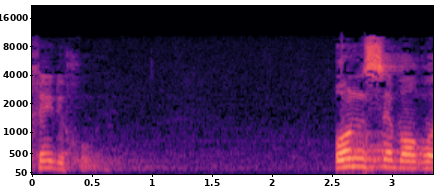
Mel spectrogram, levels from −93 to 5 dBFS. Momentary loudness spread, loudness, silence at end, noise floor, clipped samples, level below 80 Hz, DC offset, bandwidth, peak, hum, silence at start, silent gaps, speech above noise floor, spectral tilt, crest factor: 22 LU; -19 LUFS; 0 s; -58 dBFS; under 0.1%; -60 dBFS; under 0.1%; 11 kHz; -4 dBFS; 50 Hz at -65 dBFS; 0 s; none; 38 dB; -3.5 dB/octave; 20 dB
